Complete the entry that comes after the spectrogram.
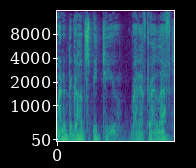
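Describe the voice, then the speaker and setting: Growling in a put-on character voice, a man speaks at a moderate pace with a very deep, low pitch. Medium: video game. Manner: terse, dry.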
